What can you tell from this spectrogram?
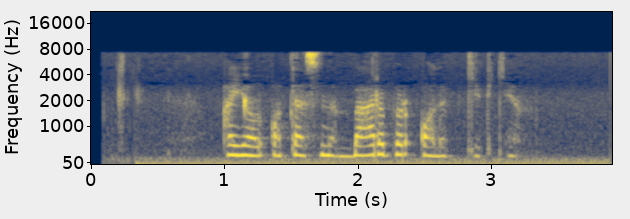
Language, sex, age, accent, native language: Uzbek, female, 19-29, Farg'ona, Uzbek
